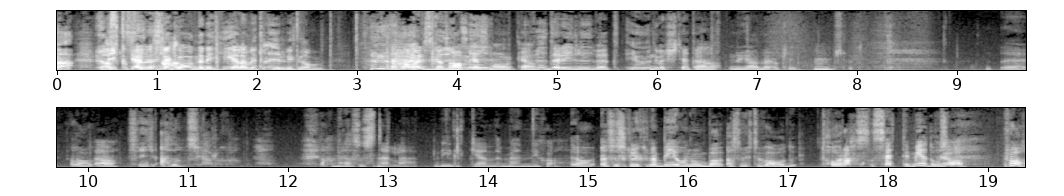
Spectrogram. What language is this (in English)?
Swedish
